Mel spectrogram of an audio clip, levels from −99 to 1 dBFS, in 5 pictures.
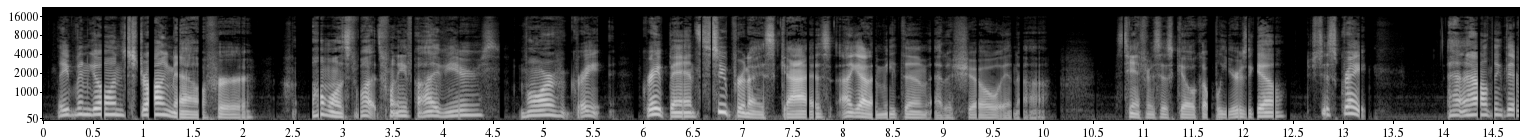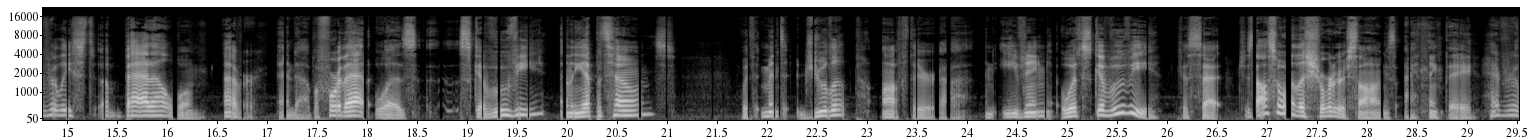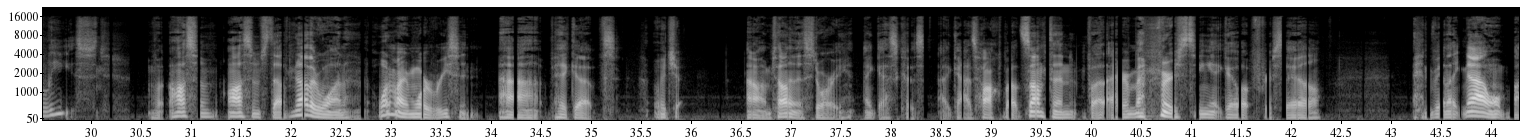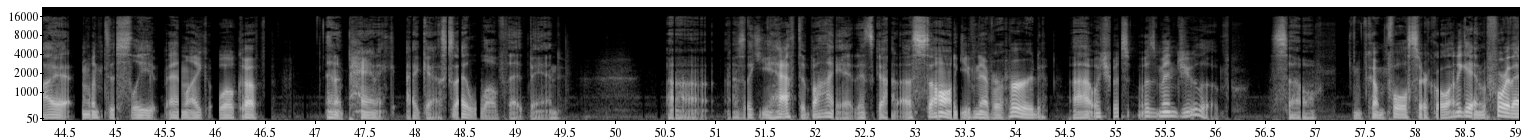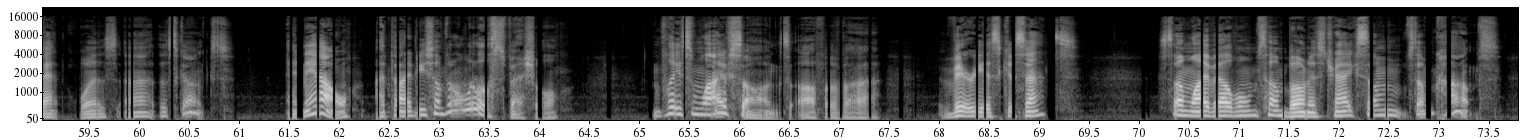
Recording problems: choppy; very; 9% of the speech affected

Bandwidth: 16 kHz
